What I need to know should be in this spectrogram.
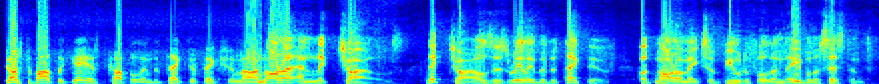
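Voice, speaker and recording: A man's voice: mid-range voice, very animated, brisk, hardly any pauses, fairly bright tone, rough recording. A man reading a scripted promotional announcement in 1940s radio style. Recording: rough vintage 1940s radio recording.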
